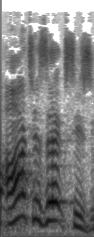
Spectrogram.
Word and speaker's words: Artaxerxes: A-R-T-A-X-E-R-X-E-S, Artaxerxes Longimanus, L-O-N-G, I-M-A-N-U-S.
